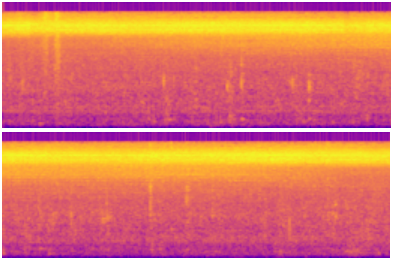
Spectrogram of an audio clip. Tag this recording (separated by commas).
outside, rural or natural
